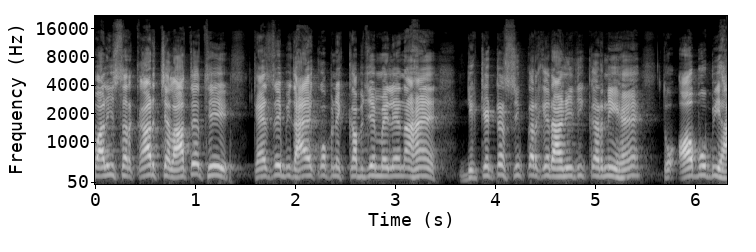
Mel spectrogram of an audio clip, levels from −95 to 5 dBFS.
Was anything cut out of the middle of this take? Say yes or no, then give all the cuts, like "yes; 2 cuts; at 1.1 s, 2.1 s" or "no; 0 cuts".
no; 0 cuts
